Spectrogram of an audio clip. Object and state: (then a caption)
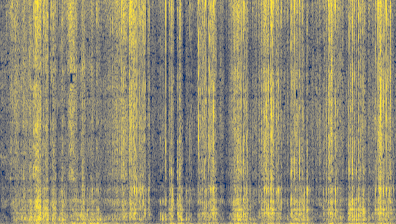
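Cardboard gift tube being scratched. Long fingernails on both hands scratch slowly and hard across the surface of a large, hollow, black printed cardboard whisky gift tube lying horizontally. Rough, raspy strokes rise and fall in repeated swells over a low, hollow rumble from the tube.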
